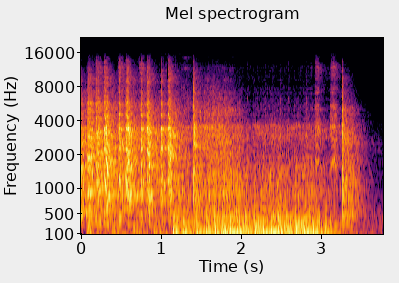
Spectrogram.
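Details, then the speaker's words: Motorcycle with weak spark, stator suspected: idle lowered, it catches and pops unevenly, then sags and dies each time the throttle opens, sounding like it sucks in; stalling when throttle opened, cause not confirmed. "sabes qué le voy a bajar un poquito más a relente Ya ven intento acelerarle poquito y se oye como como que se chupara"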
